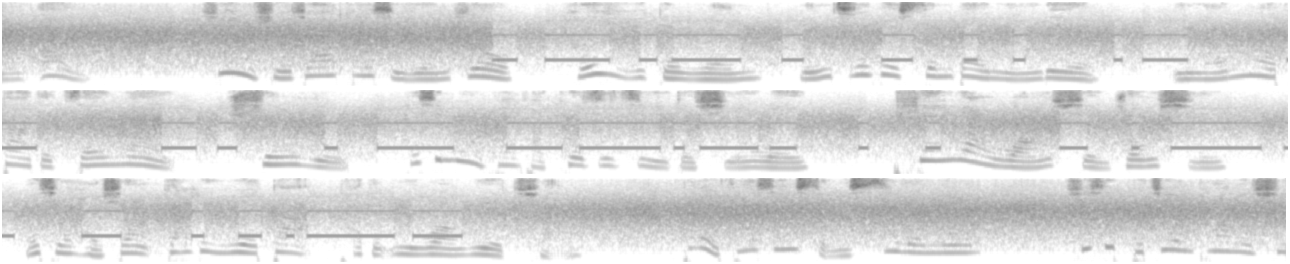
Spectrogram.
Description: Beeps of irregular length, with radio static and speech in Chinese. There is no code.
